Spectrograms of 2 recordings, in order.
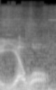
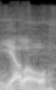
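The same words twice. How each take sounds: First: The double L is pronounced in a distorted way. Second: The double L is pronounced clearly. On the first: The speaker calls it wrong. "I had a double L problem" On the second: The speaker calls it right. "Instead of saying yellow"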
